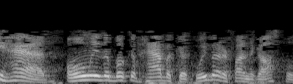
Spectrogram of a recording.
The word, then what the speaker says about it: Habakkuk: Now would you turn with me to the book of, I hope I'm pronouncing it correctly. It may be correct in Oregon, but it may not be correct in Michigan. Habakkuk. Or Habakkuk, however you want to pronounce it.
